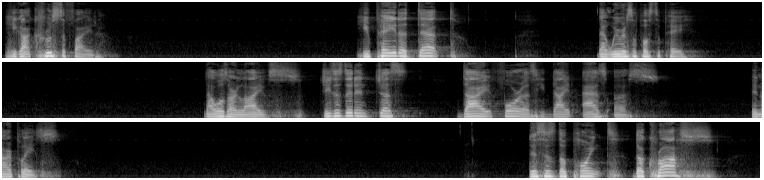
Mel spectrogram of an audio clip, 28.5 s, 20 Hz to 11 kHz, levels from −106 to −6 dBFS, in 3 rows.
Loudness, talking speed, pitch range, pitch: -32 LUFS, 75 wpm, 125-155 Hz, 140 Hz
